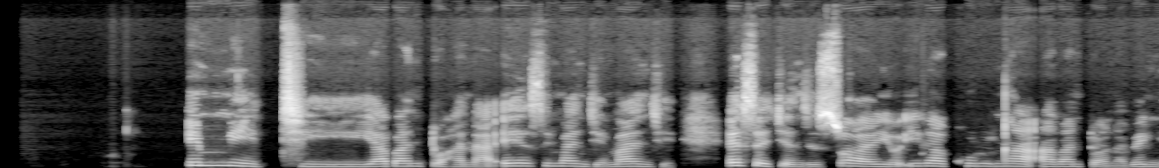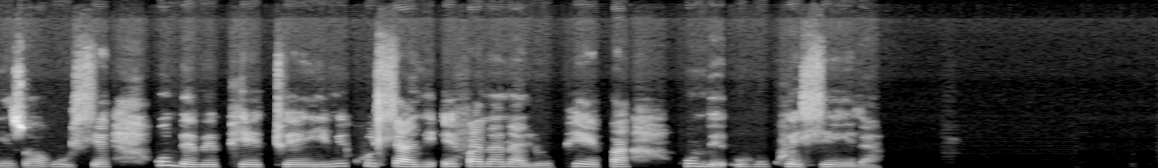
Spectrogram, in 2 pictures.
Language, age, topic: North Ndebele, 25-35, health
